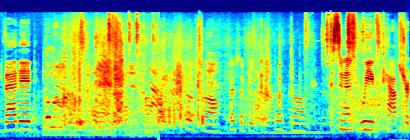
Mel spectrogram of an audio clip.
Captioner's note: sounds of vollunteers talking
